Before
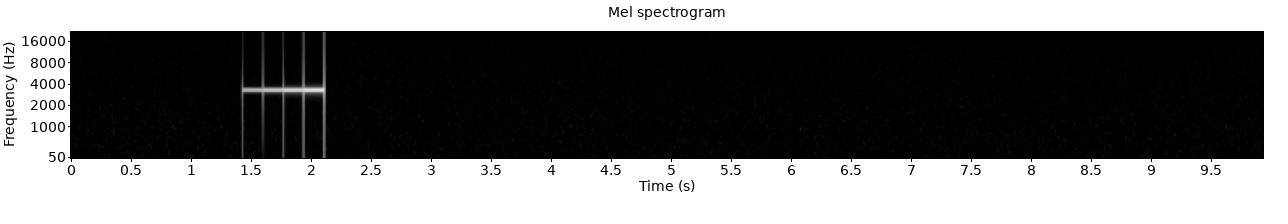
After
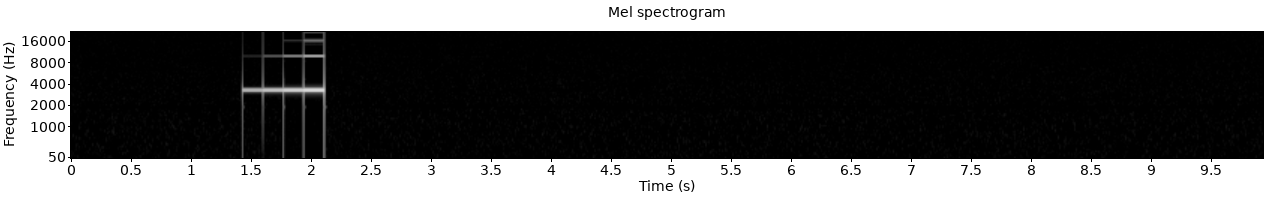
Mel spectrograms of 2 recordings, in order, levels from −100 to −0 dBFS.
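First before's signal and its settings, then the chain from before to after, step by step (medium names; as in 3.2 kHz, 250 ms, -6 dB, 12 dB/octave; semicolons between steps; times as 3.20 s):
level ladder 3.29 kHz -24.5 dBFS, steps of 6 dB, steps 4, 0.17 s 0.00 s
band-stop 1.9 kHz, Q 22; saturation -9 dBFS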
